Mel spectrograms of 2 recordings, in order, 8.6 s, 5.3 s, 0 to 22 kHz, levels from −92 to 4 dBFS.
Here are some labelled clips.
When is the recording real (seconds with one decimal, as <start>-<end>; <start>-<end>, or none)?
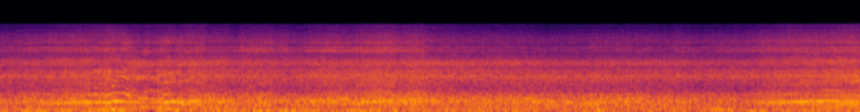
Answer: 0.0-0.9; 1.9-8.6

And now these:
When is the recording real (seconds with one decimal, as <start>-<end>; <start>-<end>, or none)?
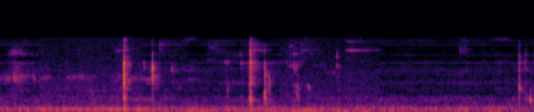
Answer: 0.4-1.4; 2.8-3.8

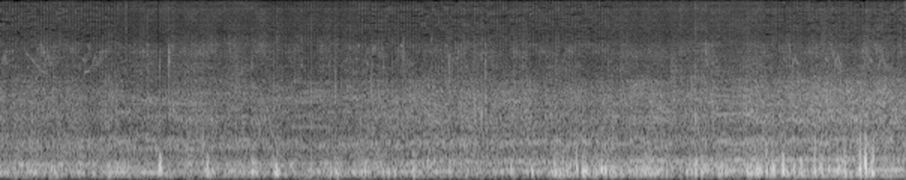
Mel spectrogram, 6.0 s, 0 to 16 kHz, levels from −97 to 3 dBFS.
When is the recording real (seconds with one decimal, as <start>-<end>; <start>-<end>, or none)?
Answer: 0.0-0.8; 2.4-4.1; 5.1-6.0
